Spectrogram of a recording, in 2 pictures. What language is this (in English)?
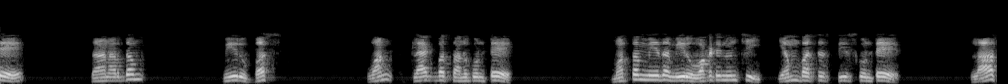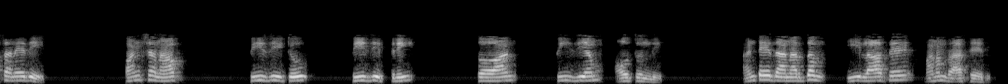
Telugu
